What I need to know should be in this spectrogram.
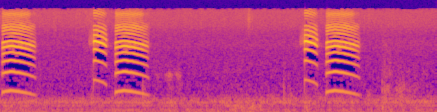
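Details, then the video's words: Pet hedgehog making a squeaky 'kkyup' call while eating at a Christmas party: five short, sharply falling squeaks, some closely paired, over quiet indoor background noise. "뀩 소리내고"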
